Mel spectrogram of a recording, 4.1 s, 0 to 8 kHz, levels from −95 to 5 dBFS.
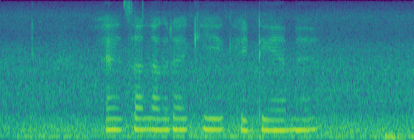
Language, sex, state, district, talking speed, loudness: Hindi, female, Odisha, Nuapada, 115 wpm, -16 LUFS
